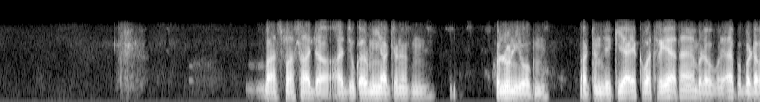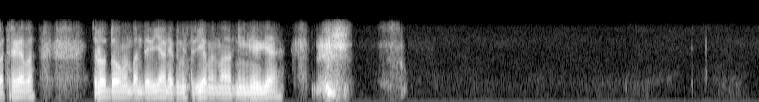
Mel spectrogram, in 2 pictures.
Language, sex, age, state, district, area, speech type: Dogri, male, 30-45, Jammu and Kashmir, Udhampur, rural, conversation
